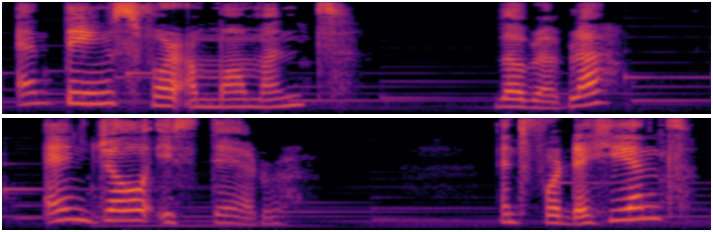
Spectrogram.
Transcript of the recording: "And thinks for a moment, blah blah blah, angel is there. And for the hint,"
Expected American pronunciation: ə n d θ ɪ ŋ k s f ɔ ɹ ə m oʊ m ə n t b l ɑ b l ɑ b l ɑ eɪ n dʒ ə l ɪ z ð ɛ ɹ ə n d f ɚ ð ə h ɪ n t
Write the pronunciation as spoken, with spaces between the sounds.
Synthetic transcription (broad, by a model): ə n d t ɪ ŋ s f ɔ ɹ ə m oʊ m ə n t b l ɑ b l ɑ b l ɑ eɪ n dʒ ə l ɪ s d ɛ ɹ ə n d f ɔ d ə h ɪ n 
